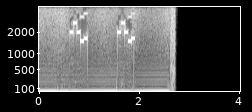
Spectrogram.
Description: Five-tone selective call (ZVEI), heard as quick runs of five tones, tones of about 70 ms. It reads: 88856 88856
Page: SDR/ZVEI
